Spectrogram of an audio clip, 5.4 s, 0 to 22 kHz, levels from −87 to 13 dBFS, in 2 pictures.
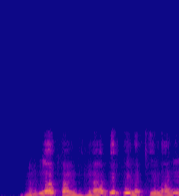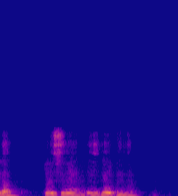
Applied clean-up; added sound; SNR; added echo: neural mask model DeepFilterNet 3.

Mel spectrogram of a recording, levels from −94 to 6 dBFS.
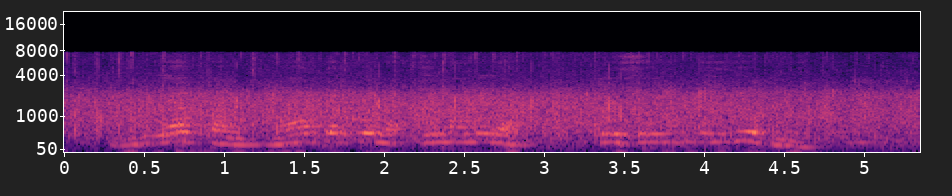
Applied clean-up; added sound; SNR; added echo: none; Applause; 0 dB; reverberation time 0.2 s.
